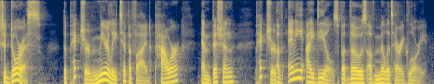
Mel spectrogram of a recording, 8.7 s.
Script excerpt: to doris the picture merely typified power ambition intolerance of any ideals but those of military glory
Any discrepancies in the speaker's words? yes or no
yes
